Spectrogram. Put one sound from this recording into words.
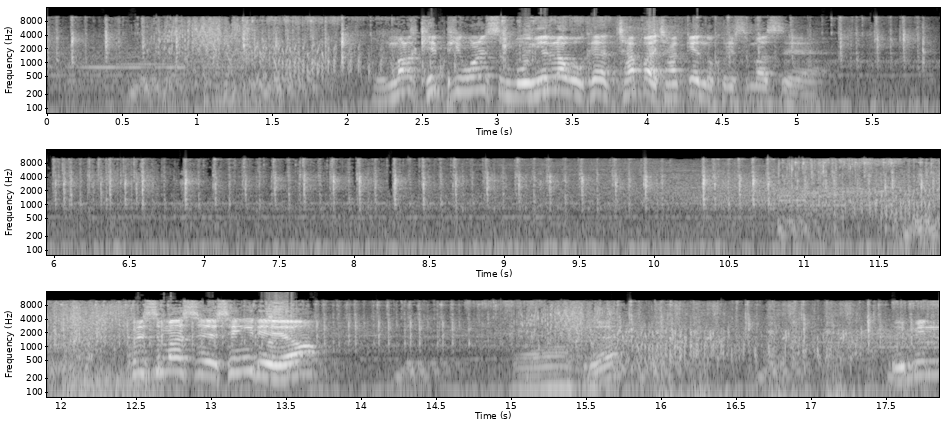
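Keys on a mechanical keyboard clatter in rapid typing.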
